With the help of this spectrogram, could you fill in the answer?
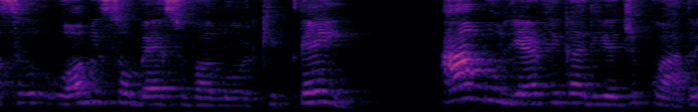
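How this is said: The pause comes after the word 'tem'. The man is the one who has value. "se um homem lê, ele vai ler assim"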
